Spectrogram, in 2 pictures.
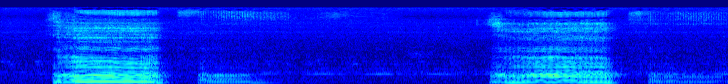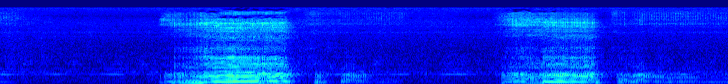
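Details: A two-month-old Chow Chow puppy snores heavily in loud, rattling, buzzy breaths, each followed by a softer wheezing exhale.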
